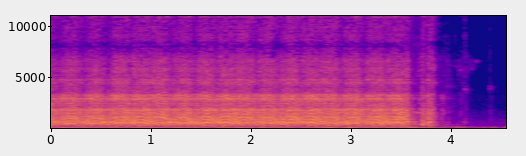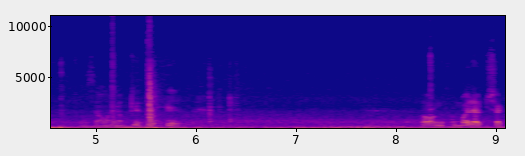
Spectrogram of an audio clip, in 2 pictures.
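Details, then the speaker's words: 1955 Farmall 300 row crop after sitting 14 years, timing rechecked: steady cranking about two and a half turns a second for several seconds, never catching; not a drop of fuel at the carburetor, owner plans swapping carburetors. "I'm going to check and see if we're getting any fuel yet not a drop"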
